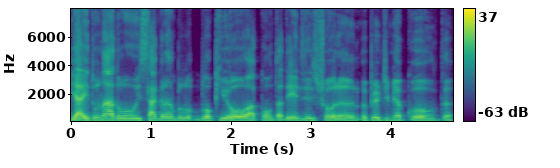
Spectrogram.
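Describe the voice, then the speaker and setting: Quiet background, moderate pace. A man talks at a fairly high pitch with fairly even intonation. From Brazil, São Paulo East Zone periphery. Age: 40s. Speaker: theology professor and preacher. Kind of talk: indignant video monologue. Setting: live video. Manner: emphatic, repetitive; intense speaking style, same as teaching and preaching.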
